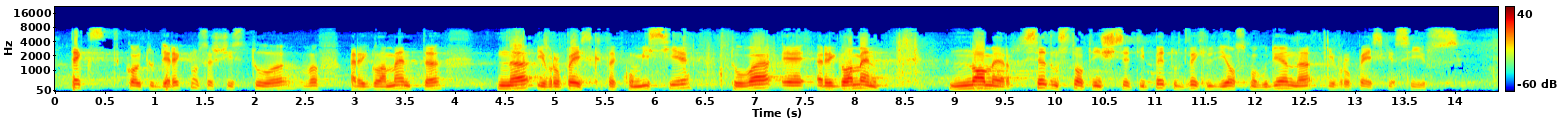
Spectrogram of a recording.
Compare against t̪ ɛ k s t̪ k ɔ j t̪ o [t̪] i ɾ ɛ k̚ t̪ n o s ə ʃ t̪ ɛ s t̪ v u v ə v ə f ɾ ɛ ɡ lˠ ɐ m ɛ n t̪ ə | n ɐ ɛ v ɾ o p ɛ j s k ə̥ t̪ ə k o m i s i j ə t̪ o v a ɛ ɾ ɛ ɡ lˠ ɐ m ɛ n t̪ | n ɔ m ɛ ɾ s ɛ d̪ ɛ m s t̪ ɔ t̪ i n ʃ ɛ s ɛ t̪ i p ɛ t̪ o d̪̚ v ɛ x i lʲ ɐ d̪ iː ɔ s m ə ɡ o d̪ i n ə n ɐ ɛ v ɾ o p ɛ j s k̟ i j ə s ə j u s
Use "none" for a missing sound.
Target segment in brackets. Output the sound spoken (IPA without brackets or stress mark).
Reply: d̪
